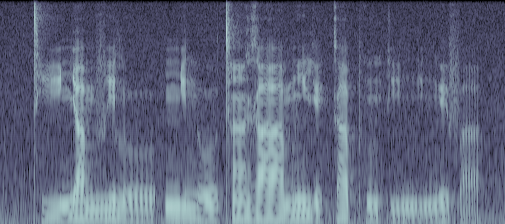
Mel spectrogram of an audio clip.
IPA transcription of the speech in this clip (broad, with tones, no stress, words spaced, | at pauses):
tʰiː˨ɲa˦mvi˦loː˨ | ɲi˨noː˨tʰã˦ ɣaː˦ mĩ˦je˨ka˦ pʰũ˨ ki˨ŋi˨ŋe˦fa˨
